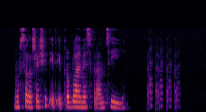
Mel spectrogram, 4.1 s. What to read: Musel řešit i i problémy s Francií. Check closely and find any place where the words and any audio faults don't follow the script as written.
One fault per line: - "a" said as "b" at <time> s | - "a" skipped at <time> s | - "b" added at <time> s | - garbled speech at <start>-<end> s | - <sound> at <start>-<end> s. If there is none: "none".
- laugh at 2.9-3.6 s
